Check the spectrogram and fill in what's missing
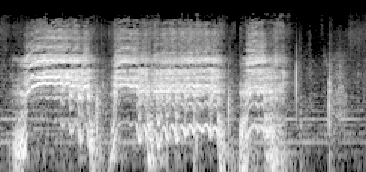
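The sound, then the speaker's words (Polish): A horse whinnies in loud, shaky bursts that rise and fall over several seconds, followed by a few sharp hoof clops on a hard surface near the end. “Ważnym bohaterem jego opowieści, również na łamach prasy, jest koń.”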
